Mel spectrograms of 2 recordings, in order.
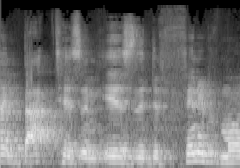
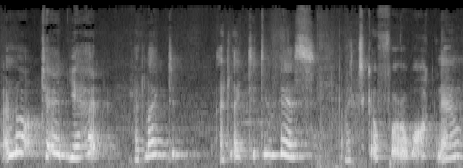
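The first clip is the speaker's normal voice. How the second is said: bad fake British accent, much higher pitch; 14 semitones higher than usual. Speaker quotes someone mid-talk, in a bad british accent. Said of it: "That's a really bad British accent".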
